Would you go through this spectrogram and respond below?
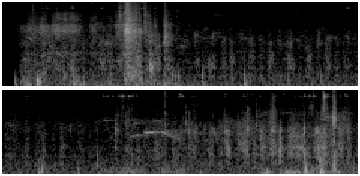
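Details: Adult Belgian Malinois staying patient with a two-month-old female puppy; soft breathy panting runs throughout, with scattered rustles and a faint thin whine-like tone near the six-second mark.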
